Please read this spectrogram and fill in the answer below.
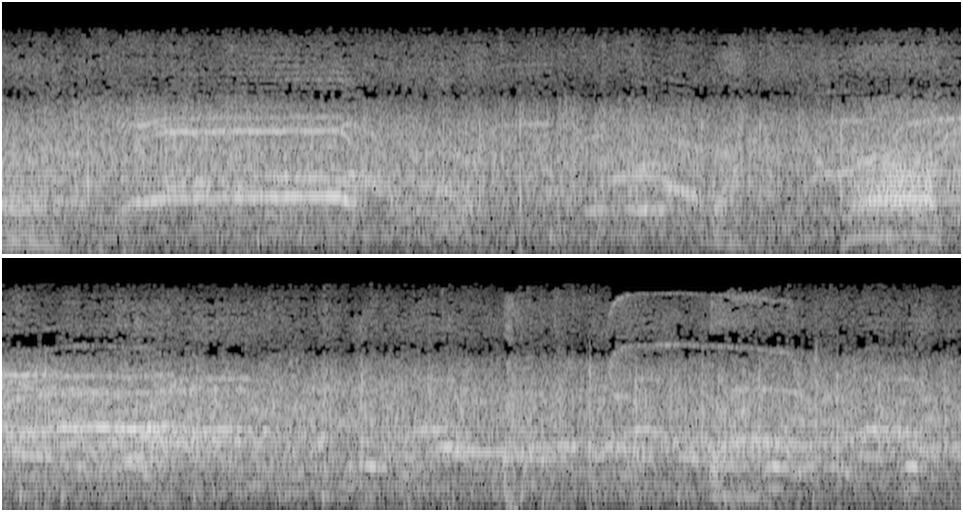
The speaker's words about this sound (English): Come on. Let's just stand and give the Lord a clap offering.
